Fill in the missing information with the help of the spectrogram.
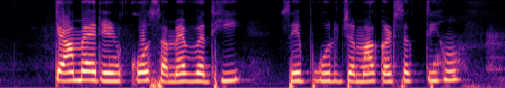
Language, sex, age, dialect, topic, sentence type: Hindi, female, 18-24, Garhwali, banking, question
